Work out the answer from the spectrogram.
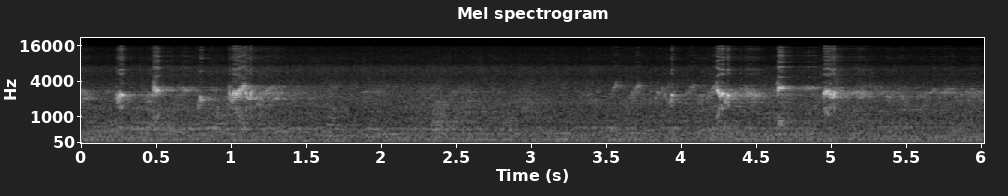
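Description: Small birds chirping: a quick run of short, sharp chirps in the first second, then a second run about four to five seconds in.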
